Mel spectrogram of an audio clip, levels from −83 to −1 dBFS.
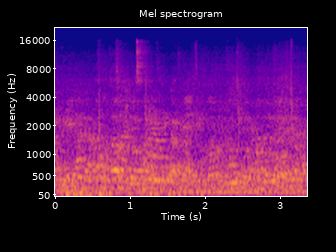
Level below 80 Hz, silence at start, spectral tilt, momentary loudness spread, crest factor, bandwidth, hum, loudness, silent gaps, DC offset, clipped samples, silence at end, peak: -38 dBFS; 0 s; -6 dB/octave; 3 LU; 14 dB; 16.5 kHz; none; -26 LUFS; none; under 0.1%; under 0.1%; 0 s; -12 dBFS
